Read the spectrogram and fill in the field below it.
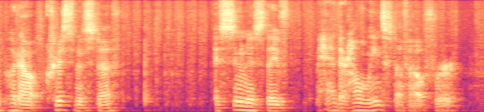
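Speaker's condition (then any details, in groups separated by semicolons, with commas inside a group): No condition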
